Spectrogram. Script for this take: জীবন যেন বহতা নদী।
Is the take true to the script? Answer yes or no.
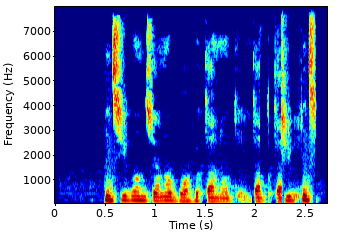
no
